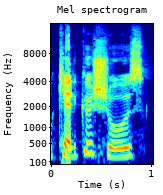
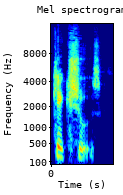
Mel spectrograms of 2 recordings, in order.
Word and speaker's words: quelque chose: turc, c'est vraiment français, quelque chose. Il y a quelque chose qui va pas aujourd'hui, quelque chose. Donc encore pour éviter de prononcer, donc on prononce pas le L, quel, et pour éviter de prononcer quelque chose, donc quelque chose.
